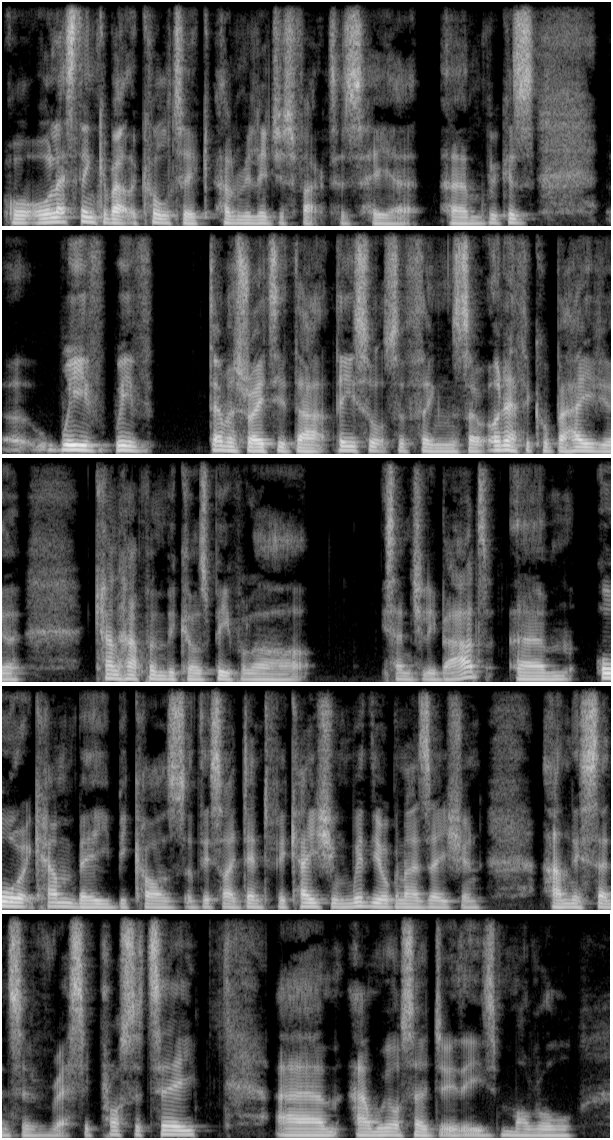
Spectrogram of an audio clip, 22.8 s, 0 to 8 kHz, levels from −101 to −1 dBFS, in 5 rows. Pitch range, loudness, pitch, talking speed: 115-140 Hz, -23 LUFS, 125 Hz, 145 wpm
